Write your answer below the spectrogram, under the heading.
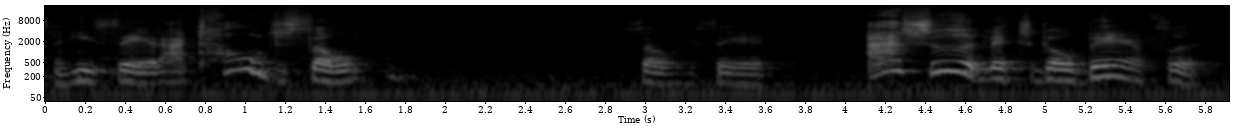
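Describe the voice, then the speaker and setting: An actress as an elderly grandmother tells her life story on stage. Her pitch swings widely as she reminisces, folksy and reflective. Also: sing-song, unhurried, husky, heavily acted. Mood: animated, wry. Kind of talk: dramatic staged reading of oral history.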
